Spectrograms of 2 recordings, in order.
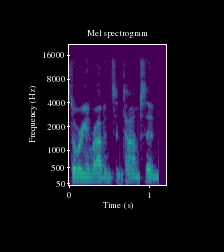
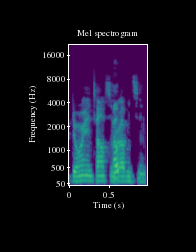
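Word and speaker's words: Dorian Thompson-Robinson: said his name wrong I think it's Dorian Robinson Thompson um no you got it right Dorian Thompson Robinson DTR all right then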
